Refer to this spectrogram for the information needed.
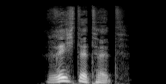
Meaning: inflection of richten: 1. second-person plural preterite 2. second-person plural subjunctive II
- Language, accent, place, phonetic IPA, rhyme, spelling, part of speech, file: German, Germany, Berlin, [ˈʁɪçtətət], -ɪçtətət, richtetet, verb, De-richtetet.ogg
